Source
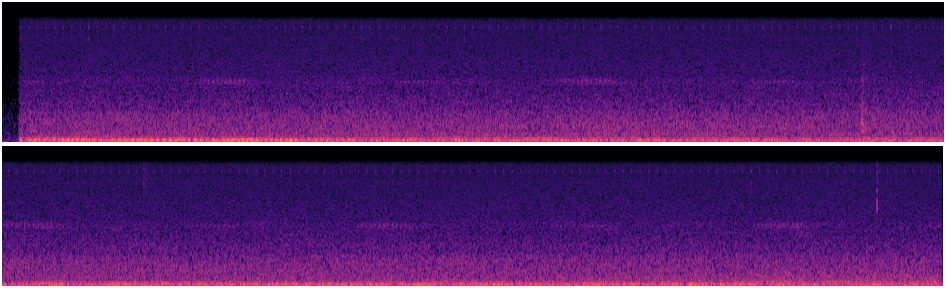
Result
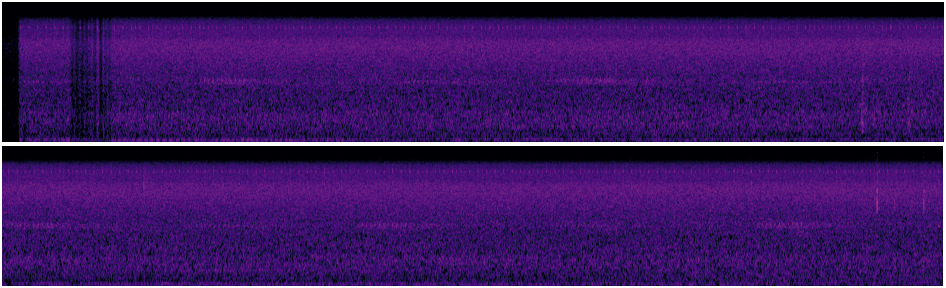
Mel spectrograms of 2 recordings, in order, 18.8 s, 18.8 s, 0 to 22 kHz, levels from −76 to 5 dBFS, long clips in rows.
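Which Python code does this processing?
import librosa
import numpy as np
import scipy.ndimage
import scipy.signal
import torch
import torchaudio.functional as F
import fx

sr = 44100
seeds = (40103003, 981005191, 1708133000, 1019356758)

p1 = x + fx.echo_single(x, sr, ms=467, db=-6.0, dry=0)
p2 = fx.over_compress(p1, sr, threshold_db=-26.0, ratio=-0.5, at=(0.67, 1.08), fade=0.02)
p3 = fx.bandpass_q(p2, sr, hz=6700.0, q=1.2)
p4 = 10.0 ** (-33.5 / 20.0) * np.tanh(p3 / 10.0 ** (-33.5 / 20.0))
p5 = p3 + (p4 * 10.0 ** (-0.5 / 20.0))
p6 = fx.peak_eq(p5, sr, hz=7900.0, db=-4.0, octaves=0.28)
p7 = fx.echo_crushed(p6, sr, ms=174, feedback_pct=80, bits=8, wet_db=-11.0)
y = p7 * 10.0 ** (3.5 / 20.0)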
